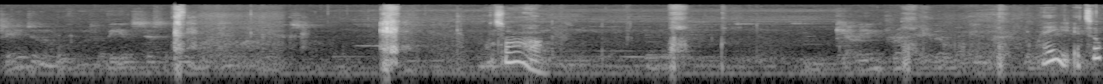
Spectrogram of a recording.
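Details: Dog with a series of sharp, dry coughing or hacking bursts while sitting still, in a quiet indoor setting; owner unsure of the cause and wonders whether fiber or strings he eats are to blame; cough.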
